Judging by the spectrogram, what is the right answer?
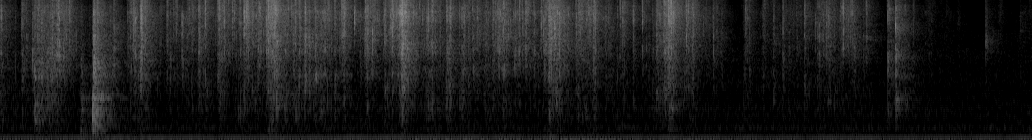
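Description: Thin clear plastic crinkling as trading cards are pulled from their wrapping and handled. It comes as a run of short crackles that thin out over the last couple of seconds.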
